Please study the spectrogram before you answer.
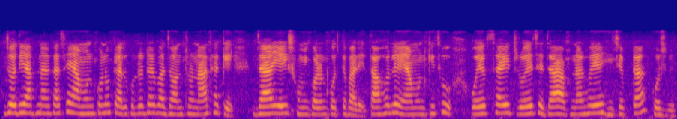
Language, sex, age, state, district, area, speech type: Bengali, female, 18-30, West Bengal, Birbhum, urban, read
